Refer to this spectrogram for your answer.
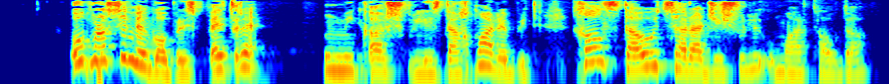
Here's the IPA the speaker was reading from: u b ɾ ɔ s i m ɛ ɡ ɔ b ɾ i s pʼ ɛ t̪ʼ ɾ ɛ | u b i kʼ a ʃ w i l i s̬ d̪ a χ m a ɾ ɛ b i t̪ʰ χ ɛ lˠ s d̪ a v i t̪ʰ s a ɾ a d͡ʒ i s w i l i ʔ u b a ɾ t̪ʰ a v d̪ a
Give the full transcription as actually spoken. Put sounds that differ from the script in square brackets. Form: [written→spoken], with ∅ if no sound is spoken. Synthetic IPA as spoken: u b ɾ ɔ s i m ɛ ɡ ɔ b ɾ i s pʼ ɛ t̪ʼ ɾ ɛ | u [b→m] i kʼ a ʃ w i l i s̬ d̪ a χ m a ɾ ɛ b i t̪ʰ χ ɛ lˠ s d̪ a v i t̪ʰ s a ɾ a d͡ʒ i [s→ʃ] w i l i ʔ u [b→m] a ɾ t̪ʰ a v d̪ a

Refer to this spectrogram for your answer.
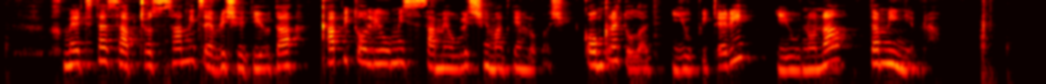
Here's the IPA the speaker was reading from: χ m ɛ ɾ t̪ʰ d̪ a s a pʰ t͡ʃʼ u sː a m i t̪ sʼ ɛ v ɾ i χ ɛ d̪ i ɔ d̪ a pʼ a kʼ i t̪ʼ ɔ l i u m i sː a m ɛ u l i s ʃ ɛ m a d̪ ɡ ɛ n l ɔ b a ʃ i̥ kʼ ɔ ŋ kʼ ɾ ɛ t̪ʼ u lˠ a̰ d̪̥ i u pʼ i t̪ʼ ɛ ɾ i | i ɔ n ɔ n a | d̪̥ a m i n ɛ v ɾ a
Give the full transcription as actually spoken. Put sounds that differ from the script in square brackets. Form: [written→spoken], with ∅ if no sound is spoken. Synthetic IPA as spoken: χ m ɛ ɾ t̪ʰ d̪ a s a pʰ t͡ʃʼ [u→ɔ] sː a m i t̪ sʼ ɛ v ɾ i [χ→ʃ] ɛ d̪ i ɔ d̪ a [pʼ→kʼ] a [kʼ→pʼ] i t̪ʼ ɔ l i u m i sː a m ɛ u l i s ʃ ɛ m a d̪ ɡ ɛ n l ɔ b a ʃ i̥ kʼ ɔ ŋ kʼ ɾ ɛ t̪ʼ u lˠ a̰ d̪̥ i u pʼ i t̪ʼ ɛ ɾ i | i [ɔ→u] n ɔ n a | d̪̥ a m i n ɛ v ɾ a

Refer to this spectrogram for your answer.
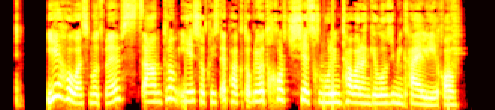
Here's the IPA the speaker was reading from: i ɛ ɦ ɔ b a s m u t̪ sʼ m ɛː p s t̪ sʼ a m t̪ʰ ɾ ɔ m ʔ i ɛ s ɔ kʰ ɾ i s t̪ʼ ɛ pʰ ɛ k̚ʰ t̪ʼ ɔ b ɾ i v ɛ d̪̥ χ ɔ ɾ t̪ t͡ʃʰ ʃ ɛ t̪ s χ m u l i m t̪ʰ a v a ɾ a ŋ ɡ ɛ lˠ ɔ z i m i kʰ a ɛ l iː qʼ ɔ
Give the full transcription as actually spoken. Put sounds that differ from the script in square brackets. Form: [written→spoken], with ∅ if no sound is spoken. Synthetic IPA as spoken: i ɛ ɦ ɔ [b→v] a s m [u→ɔ] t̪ sʼ m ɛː p s t̪ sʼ a m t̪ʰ ɾ ɔ m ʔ i ɛ s ɔ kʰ ɾ i s t̪ʼ ɛ pʰ [ɛ→a] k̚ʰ t̪ʼ ɔ b ɾ i v [ɛ→a] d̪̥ χ ɔ ɾ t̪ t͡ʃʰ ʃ ɛ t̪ s χ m u l i m t̪ʰ a v a ɾ a ŋ ɡ ɛ lˠ ɔ z i m i kʰ a ɛ l iː qʼ ɔ

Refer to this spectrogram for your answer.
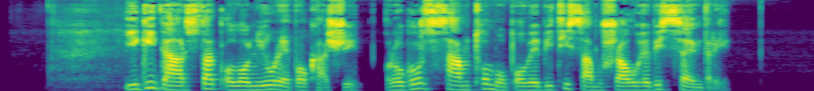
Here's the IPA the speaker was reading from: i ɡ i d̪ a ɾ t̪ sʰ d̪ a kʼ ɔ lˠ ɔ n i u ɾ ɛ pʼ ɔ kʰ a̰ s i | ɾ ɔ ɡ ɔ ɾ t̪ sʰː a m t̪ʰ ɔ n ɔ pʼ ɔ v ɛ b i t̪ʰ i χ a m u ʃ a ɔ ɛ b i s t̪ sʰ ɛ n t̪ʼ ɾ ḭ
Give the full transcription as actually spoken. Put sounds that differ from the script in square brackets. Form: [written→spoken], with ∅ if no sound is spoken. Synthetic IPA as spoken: i ɡ i d̪ a ɾ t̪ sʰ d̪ a kʼ ɔ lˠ ɔ n i u ɾ ɛ pʼ ɔ kʰ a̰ [s→ʃ] i | ɾ ɔ ɡ ɔ ɾ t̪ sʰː a m t̪ʰ ɔ [n→m] ɔ pʼ ɔ v ɛ b i t̪ʰ i [χ→s] a m u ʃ a ɔ ɛ b i s t̪ sʰ ɛ n t̪ʼ ɾ ḭ

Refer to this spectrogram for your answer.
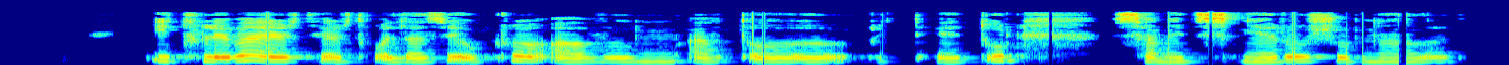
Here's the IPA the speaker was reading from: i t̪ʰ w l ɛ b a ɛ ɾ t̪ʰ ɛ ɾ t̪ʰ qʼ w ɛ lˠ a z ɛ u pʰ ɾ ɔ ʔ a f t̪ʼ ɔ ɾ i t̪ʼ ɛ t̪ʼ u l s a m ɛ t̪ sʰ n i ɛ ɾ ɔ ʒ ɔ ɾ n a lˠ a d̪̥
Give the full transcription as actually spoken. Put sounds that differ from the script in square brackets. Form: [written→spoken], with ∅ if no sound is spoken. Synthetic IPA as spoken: i t̪ʰ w l ɛ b a ɛ ɾ t̪ʰ ɛ ɾ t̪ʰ qʼ w ɛ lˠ a z ɛ u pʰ ɾ ɔ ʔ a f t̪ʼ ɔ ɾ i t̪ʼ ɛ t̪ʼ u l s a m ɛ t̪ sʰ n i ɛ ɾ ɔ ʒ [ɔ→u] ɾ n a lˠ a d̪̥

